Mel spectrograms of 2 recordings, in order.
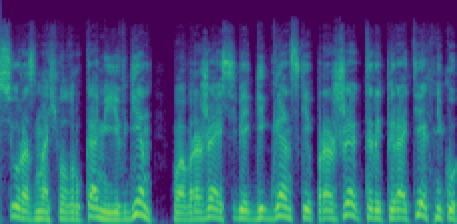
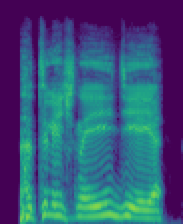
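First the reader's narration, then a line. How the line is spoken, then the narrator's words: Chuckling. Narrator (Russian): хохотнул Колька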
